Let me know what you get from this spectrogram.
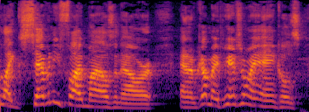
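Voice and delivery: ordinary delivery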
